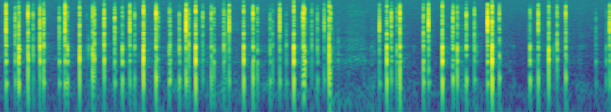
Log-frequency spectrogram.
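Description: A small printed cardboard box holding a Dettol soap bar is held in the hand and then set on a table, where long acrylic nails scratch and tap it. Quick, dry, crisp clicks come in rapid bursts, with a brief quiet pause partway through.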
